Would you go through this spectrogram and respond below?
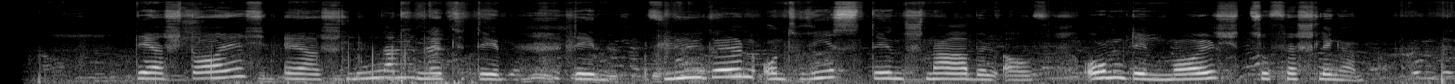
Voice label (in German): Sprachmemo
